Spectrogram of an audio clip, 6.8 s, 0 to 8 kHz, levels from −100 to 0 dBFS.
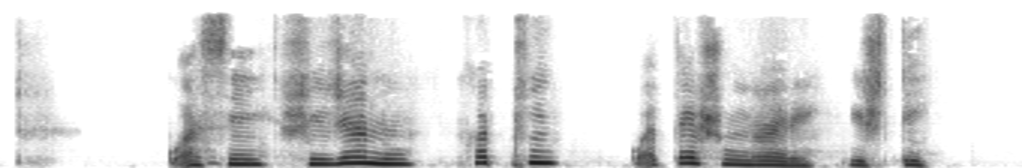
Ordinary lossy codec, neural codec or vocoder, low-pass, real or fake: MP3, 48 kbps; codec, 16 kHz, 4 kbps, X-Codec, HuBERT features, trained on general audio; 7.2 kHz; fake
